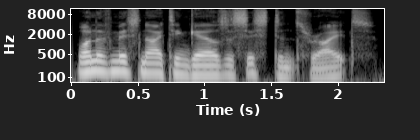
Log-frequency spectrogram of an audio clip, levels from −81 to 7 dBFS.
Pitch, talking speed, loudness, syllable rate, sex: 120 Hz, 155 wpm, -17 LUFS, 5.8 syllables/s, male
